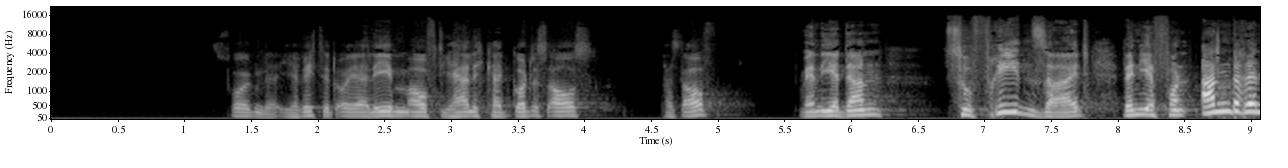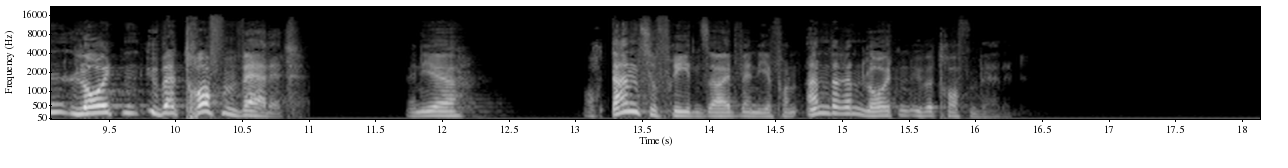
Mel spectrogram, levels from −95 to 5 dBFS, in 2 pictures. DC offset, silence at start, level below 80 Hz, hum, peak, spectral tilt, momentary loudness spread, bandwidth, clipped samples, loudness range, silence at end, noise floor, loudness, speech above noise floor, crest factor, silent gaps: under 0.1%; 1.35 s; -64 dBFS; none; -2 dBFS; -6.5 dB/octave; 19 LU; 14.5 kHz; under 0.1%; 13 LU; 2.1 s; -86 dBFS; -23 LUFS; 63 dB; 22 dB; none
